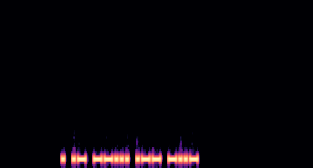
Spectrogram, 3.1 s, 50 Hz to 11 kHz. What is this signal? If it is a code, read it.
Morse code, heard as a keyed tone, about 46 wpm, 700 Hz. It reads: EA7WX
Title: DXCC-100 Call Signs - 5 Characters - 45wpm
